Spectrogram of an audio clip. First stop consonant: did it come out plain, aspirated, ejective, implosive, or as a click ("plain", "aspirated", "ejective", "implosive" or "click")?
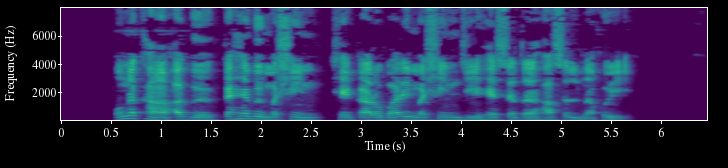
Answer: aspirated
